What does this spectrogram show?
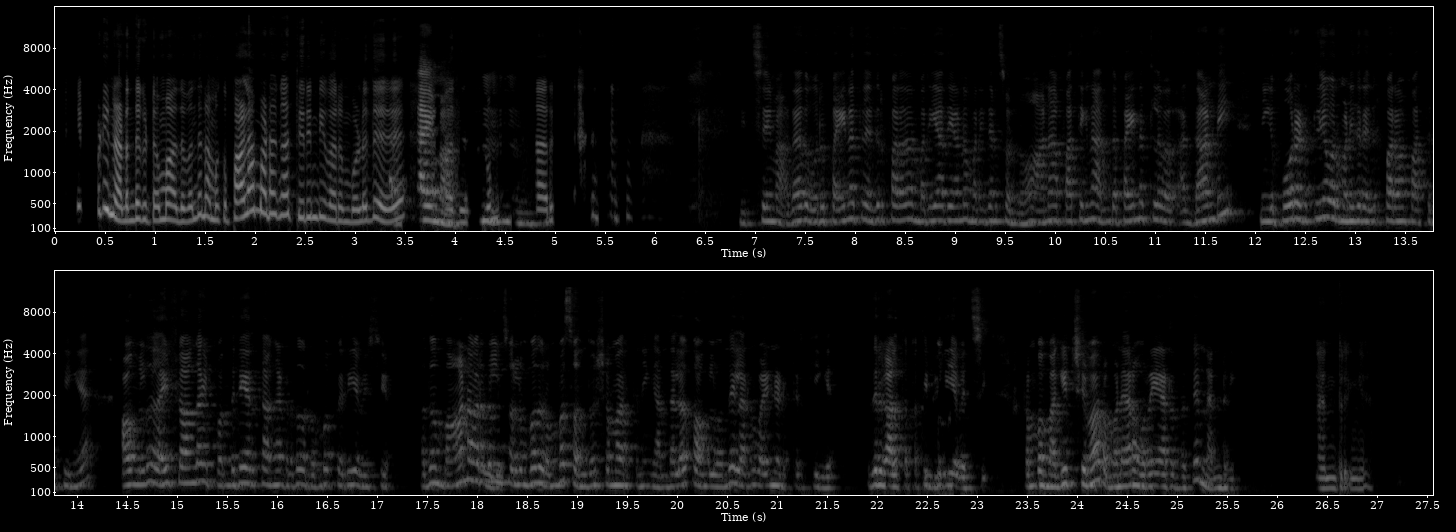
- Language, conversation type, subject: Tamil, podcast, பயணத்தின் போது ஒருவரால் நீங்கள் எதிர்பாராத வகையில் மரியாதை காட்டப்பட்ட அனுபவத்தைப் பகிர்ந்து சொல்ல முடியுமா?
- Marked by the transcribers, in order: joyful: "அது வந்து நமக்கு பல மடங்கா திரும்பி வரும்பொழுது, அது ரொம் நல்லாரு"; distorted speech; laugh; in English: "லைஃப் லாங்கா"; tapping; other noise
